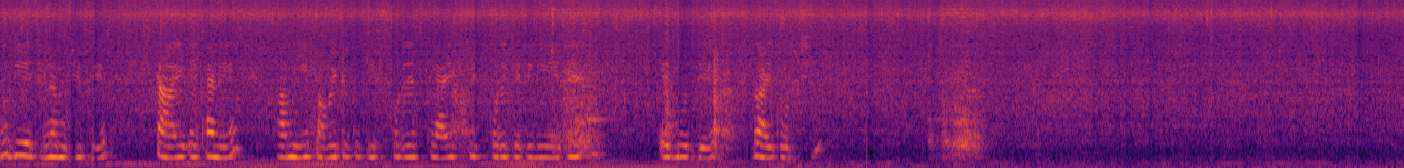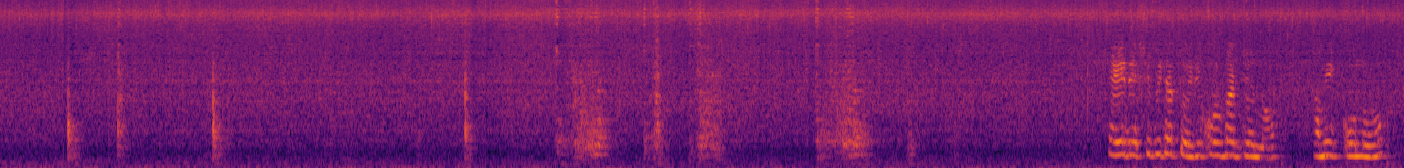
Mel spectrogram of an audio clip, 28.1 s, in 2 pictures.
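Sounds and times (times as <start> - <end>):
onions sizzling in oil: 0.0 - 28.0
spatula scraping and knocking pan: 4.4 - 7.5, 9.3 - 10.0, 16.1 - 16.4, 19.6 - 21.4, 22.2 - 23.3.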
